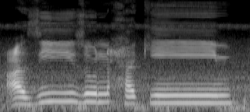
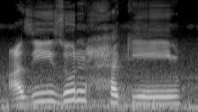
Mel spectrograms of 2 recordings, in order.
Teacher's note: ہم رکے بغیر، ہولڈ کے بغیر، بغیر ادغام کے اس کو عزیزن کر کے ادا کر کے اگلا حرف پڑھ لیں گے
